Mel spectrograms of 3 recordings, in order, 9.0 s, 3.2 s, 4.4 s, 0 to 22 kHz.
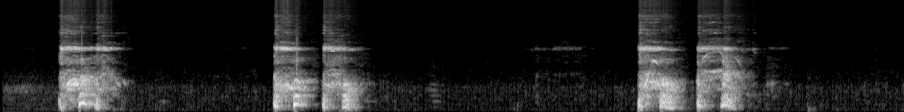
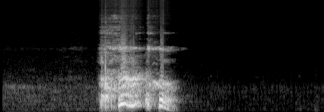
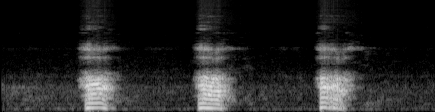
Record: {"three_cough_length": "9.0 s", "three_cough_amplitude": 29603, "three_cough_signal_mean_std_ratio": 0.37, "cough_length": "3.2 s", "cough_amplitude": 31464, "cough_signal_mean_std_ratio": 0.37, "exhalation_length": "4.4 s", "exhalation_amplitude": 28550, "exhalation_signal_mean_std_ratio": 0.37, "survey_phase": "beta (2021-08-13 to 2022-03-07)", "age": "65+", "gender": "Male", "wearing_mask": "No", "symptom_none": true, "smoker_status": "Ex-smoker", "respiratory_condition_asthma": false, "respiratory_condition_other": false, "recruitment_source": "REACT", "submission_delay": "13 days", "covid_test_result": "Negative", "covid_test_method": "RT-qPCR"}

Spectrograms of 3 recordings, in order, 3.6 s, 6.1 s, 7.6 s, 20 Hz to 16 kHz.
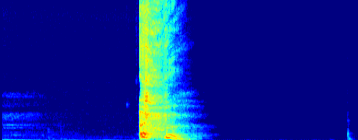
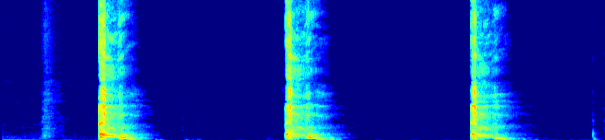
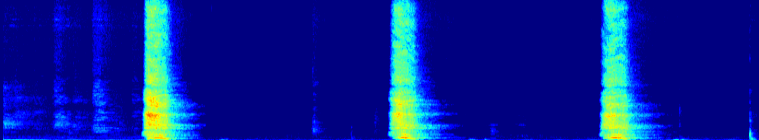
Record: {"cough_length": "3.6 s", "cough_amplitude": 32768, "cough_signal_mean_std_ratio": 0.24, "three_cough_length": "6.1 s", "three_cough_amplitude": 32768, "three_cough_signal_mean_std_ratio": 0.26, "exhalation_length": "7.6 s", "exhalation_amplitude": 32768, "exhalation_signal_mean_std_ratio": 0.24, "survey_phase": "beta (2021-08-13 to 2022-03-07)", "age": "45-64", "gender": "Female", "wearing_mask": "No", "symptom_none": true, "smoker_status": "Never smoked", "respiratory_condition_asthma": false, "respiratory_condition_other": false, "recruitment_source": "REACT", "submission_delay": "1 day", "covid_test_result": "Negative", "covid_test_method": "RT-qPCR", "influenza_a_test_result": "Negative", "influenza_b_test_result": "Negative"}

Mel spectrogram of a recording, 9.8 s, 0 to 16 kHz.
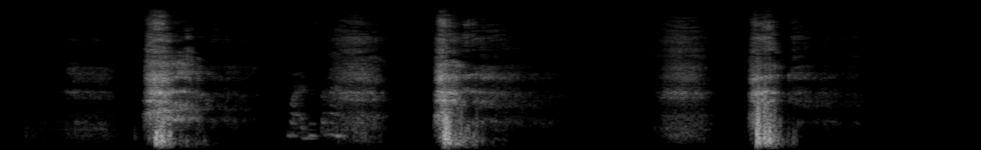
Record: {"exhalation_length": "9.8 s", "exhalation_amplitude": 32531, "exhalation_signal_mean_std_ratio": 0.29, "survey_phase": "beta (2021-08-13 to 2022-03-07)", "age": "65+", "gender": "Male", "wearing_mask": "No", "symptom_cough_any": true, "symptom_runny_or_blocked_nose": true, "symptom_diarrhoea": true, "symptom_fatigue": true, "symptom_headache": true, "smoker_status": "Ex-smoker", "respiratory_condition_asthma": false, "respiratory_condition_other": false, "recruitment_source": "Test and Trace", "submission_delay": "1 day", "covid_test_result": "Positive", "covid_test_method": "RT-qPCR", "covid_ct_value": 23.2, "covid_ct_gene": "ORF1ab gene", "covid_ct_mean": 24.0, "covid_viral_load": "14000 copies/ml", "covid_viral_load_category": "Low viral load (10K-1M copies/ml)"}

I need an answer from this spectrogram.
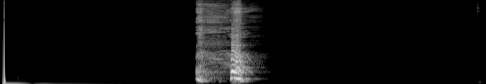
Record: {"cough_length": "4.9 s", "cough_amplitude": 32768, "cough_signal_mean_std_ratio": 0.22, "survey_phase": "beta (2021-08-13 to 2022-03-07)", "age": "65+", "gender": "Male", "wearing_mask": "No", "symptom_none": true, "smoker_status": "Ex-smoker", "respiratory_condition_asthma": true, "respiratory_condition_other": false, "recruitment_source": "REACT", "submission_delay": "2 days", "covid_test_result": "Negative", "covid_test_method": "RT-qPCR"}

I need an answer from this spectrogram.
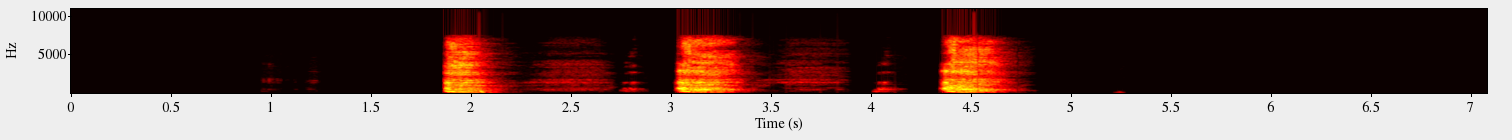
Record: {"three_cough_length": "7.1 s", "three_cough_amplitude": 30534, "three_cough_signal_mean_std_ratio": 0.26, "survey_phase": "beta (2021-08-13 to 2022-03-07)", "age": "18-44", "gender": "Male", "wearing_mask": "No", "symptom_none": true, "smoker_status": "Ex-smoker", "respiratory_condition_asthma": false, "respiratory_condition_other": false, "recruitment_source": "REACT", "submission_delay": "1 day", "covid_test_result": "Negative", "covid_test_method": "RT-qPCR", "influenza_a_test_result": "Negative", "influenza_b_test_result": "Negative"}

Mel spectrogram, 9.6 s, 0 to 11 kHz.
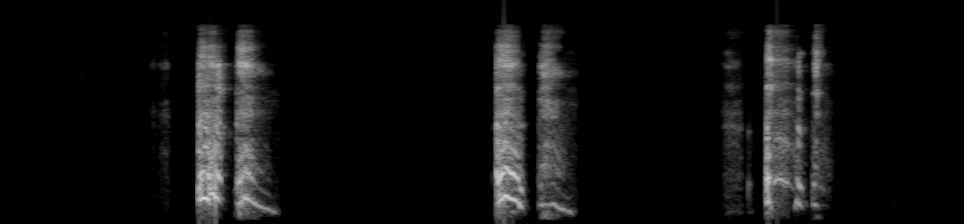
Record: {"three_cough_length": "9.6 s", "three_cough_amplitude": 32767, "three_cough_signal_mean_std_ratio": 0.26, "survey_phase": "beta (2021-08-13 to 2022-03-07)", "age": "18-44", "gender": "Female", "wearing_mask": "No", "symptom_cough_any": true, "symptom_runny_or_blocked_nose": true, "symptom_sore_throat": true, "smoker_status": "Never smoked", "respiratory_condition_asthma": false, "respiratory_condition_other": false, "recruitment_source": "Test and Trace", "submission_delay": "2 days", "covid_test_result": "Positive", "covid_test_method": "RT-qPCR", "covid_ct_value": 18.0, "covid_ct_gene": "ORF1ab gene"}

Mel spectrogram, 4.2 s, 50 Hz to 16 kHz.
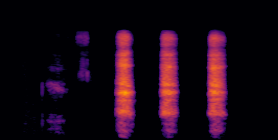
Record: {"exhalation_length": "4.2 s", "exhalation_amplitude": 8236, "exhalation_signal_mean_std_ratio": 0.28, "survey_phase": "beta (2021-08-13 to 2022-03-07)", "age": "45-64", "gender": "Female", "wearing_mask": "No", "symptom_runny_or_blocked_nose": true, "smoker_status": "Never smoked", "respiratory_condition_asthma": false, "respiratory_condition_other": false, "recruitment_source": "REACT", "submission_delay": "1 day", "covid_test_result": "Negative", "covid_test_method": "RT-qPCR", "influenza_a_test_result": "Negative", "influenza_b_test_result": "Negative"}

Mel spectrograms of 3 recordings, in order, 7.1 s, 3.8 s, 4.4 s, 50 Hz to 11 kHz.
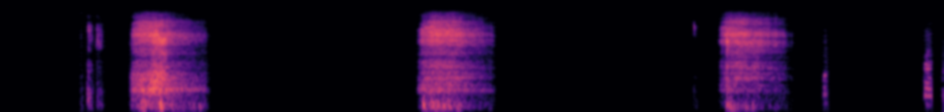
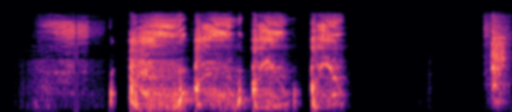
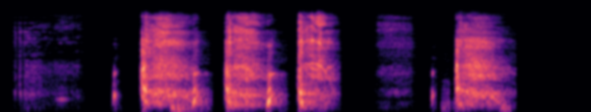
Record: {"exhalation_length": "7.1 s", "exhalation_amplitude": 15616, "exhalation_signal_mean_std_ratio": 0.3, "cough_length": "3.8 s", "cough_amplitude": 32768, "cough_signal_mean_std_ratio": 0.52, "three_cough_length": "4.4 s", "three_cough_amplitude": 28656, "three_cough_signal_mean_std_ratio": 0.4, "survey_phase": "beta (2021-08-13 to 2022-03-07)", "age": "18-44", "gender": "Male", "wearing_mask": "No", "symptom_cough_any": true, "symptom_runny_or_blocked_nose": true, "symptom_shortness_of_breath": true, "symptom_sore_throat": true, "symptom_fatigue": true, "symptom_headache": true, "symptom_onset": "3 days", "smoker_status": "Current smoker (e-cigarettes or vapes only)", "respiratory_condition_asthma": false, "respiratory_condition_other": false, "recruitment_source": "Test and Trace", "submission_delay": "2 days", "covid_test_result": "Positive", "covid_test_method": "RT-qPCR", "covid_ct_value": 24.8, "covid_ct_gene": "ORF1ab gene"}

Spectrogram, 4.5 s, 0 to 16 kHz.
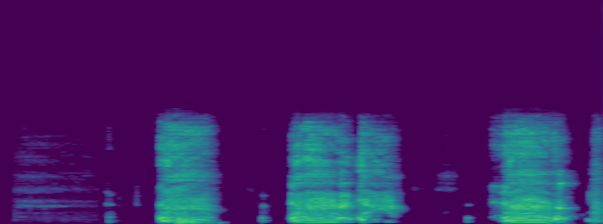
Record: {"three_cough_length": "4.5 s", "three_cough_amplitude": 18602, "three_cough_signal_mean_std_ratio": 0.54, "survey_phase": "alpha (2021-03-01 to 2021-08-12)", "age": "45-64", "gender": "Male", "wearing_mask": "No", "symptom_new_continuous_cough": true, "symptom_fatigue": true, "symptom_fever_high_temperature": true, "symptom_headache": true, "symptom_change_to_sense_of_smell_or_taste": true, "symptom_onset": "3 days", "smoker_status": "Ex-smoker", "respiratory_condition_asthma": true, "respiratory_condition_other": false, "recruitment_source": "Test and Trace", "submission_delay": "2 days", "covid_test_result": "Positive", "covid_test_method": "RT-qPCR", "covid_ct_value": 16.4, "covid_ct_gene": "ORF1ab gene", "covid_ct_mean": 17.1, "covid_viral_load": "2500000 copies/ml", "covid_viral_load_category": "High viral load (>1M copies/ml)"}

